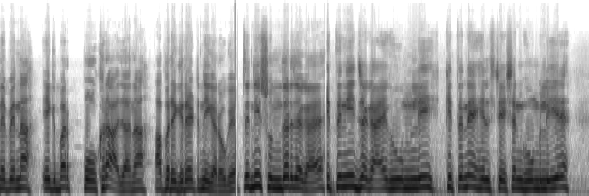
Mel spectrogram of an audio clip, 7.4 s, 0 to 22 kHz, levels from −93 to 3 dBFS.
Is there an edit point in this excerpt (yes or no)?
yes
